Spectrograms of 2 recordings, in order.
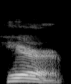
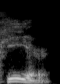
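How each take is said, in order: First: The vowel is an 'eh'-like E sound. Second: The vowel is a Portuguese-style 'ee' sound. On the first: The speaker calls it right. "falo som do E" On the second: The speaker calls it wrong. "aqui eu não falo here"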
